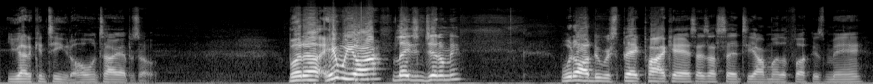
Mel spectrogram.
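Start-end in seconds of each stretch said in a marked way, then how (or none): 2.9-7.0 loud, high showman announcement; host intro. Acted. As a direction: announce the show like a ringmaster. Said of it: "podcast host intro".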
